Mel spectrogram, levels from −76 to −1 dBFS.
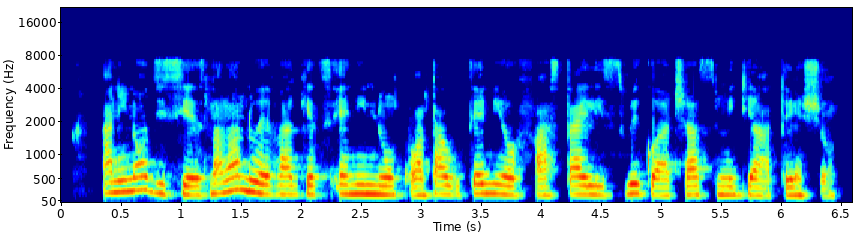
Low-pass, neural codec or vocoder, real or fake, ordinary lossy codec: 7.2 kHz; none; real; none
